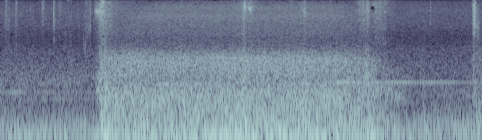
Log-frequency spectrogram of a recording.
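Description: A jetpack roars in a short burst.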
